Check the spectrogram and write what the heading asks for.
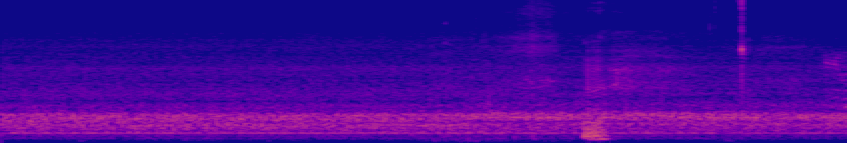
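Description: Steady hum and hiss of running equipment, with a short murmured 'hmm' about four seconds in and a faint click near the end.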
